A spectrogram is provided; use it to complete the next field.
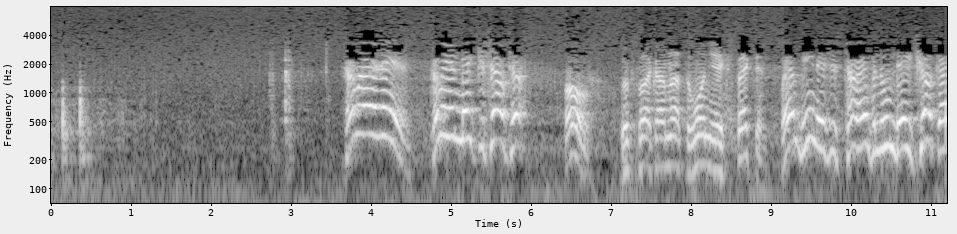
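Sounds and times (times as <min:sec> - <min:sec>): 
knocking on a wooden door: 0:00.0 - 0:00.6
speech: 0:03.7 - 0:11.1.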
